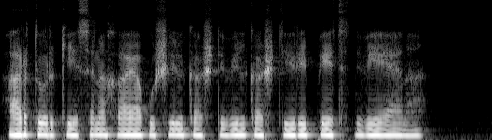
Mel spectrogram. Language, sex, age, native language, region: Slovenian, male, 30-49, Slovenian, Gorenjska region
